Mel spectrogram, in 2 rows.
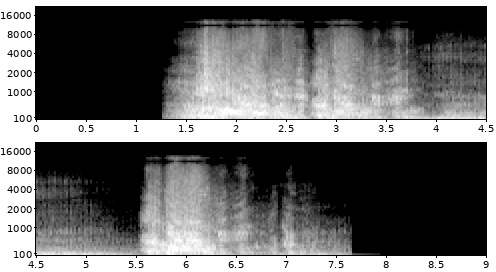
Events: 1.2s-7.7s: roar

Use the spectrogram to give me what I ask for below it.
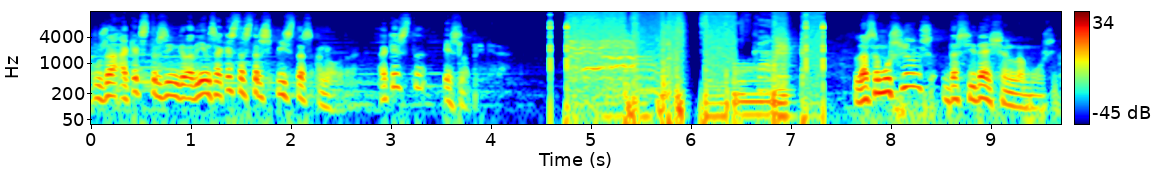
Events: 0.0s-2.5s: man speaking
0.0s-9.7s: music
2.8s-3.8s: man speaking
4.6s-5.9s: man speaking
4.7s-5.5s: male singing
4.7s-7.3s: static
6.4s-7.0s: female singing
7.6s-8.5s: man speaking
8.6s-9.7s: man speaking

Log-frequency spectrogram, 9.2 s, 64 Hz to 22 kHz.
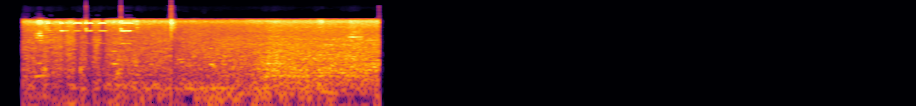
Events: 0.2s-3.8s: mechanisms
0.3s-0.5s: vehicle horn
0.6s-1.1s: beep
1.2s-1.3s: beep

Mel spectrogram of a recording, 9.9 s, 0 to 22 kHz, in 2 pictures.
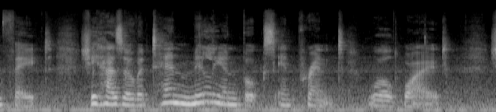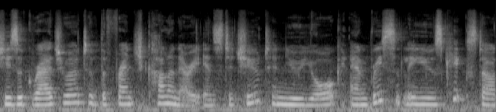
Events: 0.0s-0.5s: female speech
0.0s-9.9s: mechanisms
0.5s-0.8s: breathing
0.8s-3.4s: female speech
3.5s-3.6s: breathing
3.8s-4.5s: female speech
4.2s-4.3s: tick
4.6s-4.9s: breathing
4.9s-9.9s: female speech

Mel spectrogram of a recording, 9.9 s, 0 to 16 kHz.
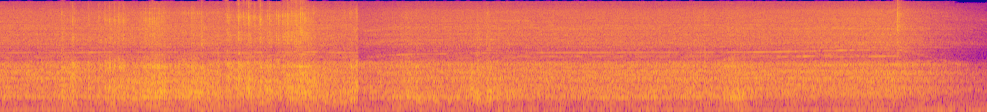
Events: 0.0s-9.8s: blender
8.9s-9.0s: tick

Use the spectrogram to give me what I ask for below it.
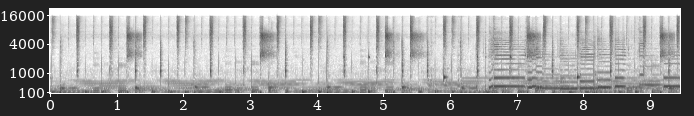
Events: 0.0s-9.4s: music

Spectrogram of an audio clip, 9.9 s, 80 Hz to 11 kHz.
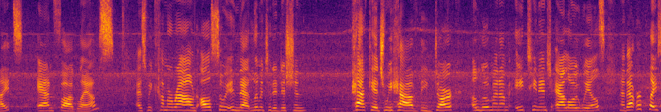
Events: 0.0s-9.9s: background noise
0.5s-1.6s: woman speaking
2.1s-4.6s: woman speaking
5.2s-6.8s: woman speaking
7.0s-9.0s: woman speaking
9.2s-9.9s: woman speaking

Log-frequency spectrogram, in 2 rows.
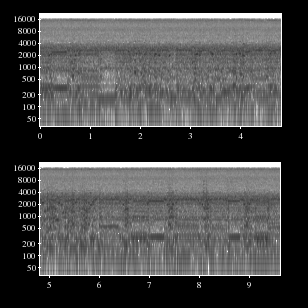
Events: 0.0s-9.6s: mechanisms
0.0s-9.6s: music

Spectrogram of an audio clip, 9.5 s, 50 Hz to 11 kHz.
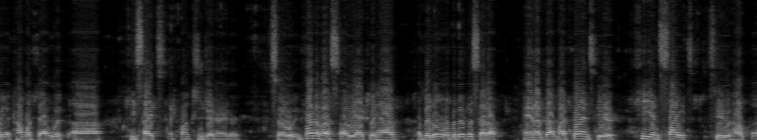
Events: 0.0s-1.2s: male speech
0.0s-9.4s: pour
1.5s-3.0s: male speech
3.3s-5.0s: male speech
5.2s-6.2s: male speech
6.5s-7.7s: male speech
7.9s-9.4s: male speech

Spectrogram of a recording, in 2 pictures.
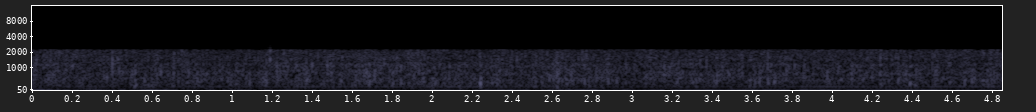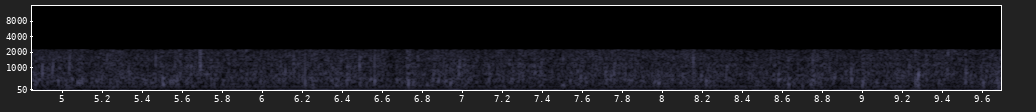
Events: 0.0s-9.6s: water
0.0s-9.6s: background noise

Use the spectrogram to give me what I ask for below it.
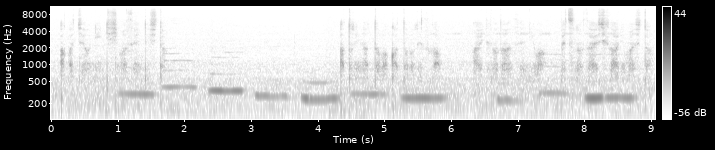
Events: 0.0s-9.0s: mechanisms
0.1s-1.7s: whispering
1.0s-3.5s: music
3.7s-6.0s: music
4.3s-5.9s: whispering
5.5s-5.6s: clicking
5.7s-6.2s: insect
6.3s-7.4s: whispering
6.4s-6.8s: insect
6.7s-9.0s: music
7.0s-7.9s: insect
7.6s-9.0s: whispering

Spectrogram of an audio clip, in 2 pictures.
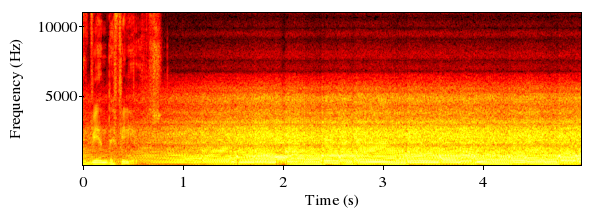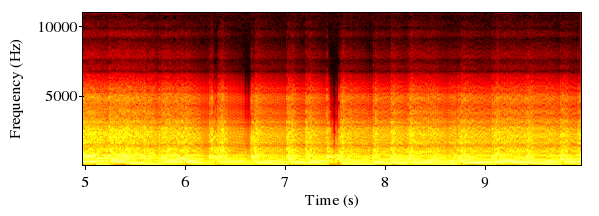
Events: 0.0s-9.9s: music
0.0s-0.8s: male speech

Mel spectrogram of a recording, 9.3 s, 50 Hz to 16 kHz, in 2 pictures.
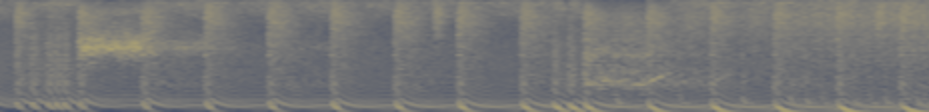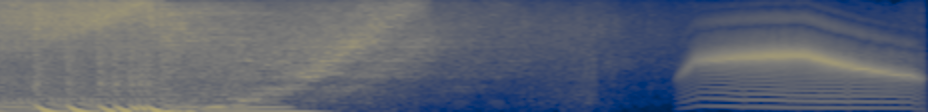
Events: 0.0s-9.2s: music
5.5s-8.0s: sound effect
7.7s-9.2s: reverberation
8.0s-9.2s: meow

